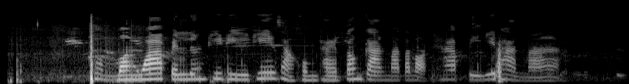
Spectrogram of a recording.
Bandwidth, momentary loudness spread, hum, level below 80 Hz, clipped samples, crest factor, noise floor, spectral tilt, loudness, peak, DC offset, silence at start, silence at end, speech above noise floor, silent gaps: 11.5 kHz; 20 LU; none; -46 dBFS; under 0.1%; 24 dB; -55 dBFS; -5.5 dB/octave; -22 LUFS; 0 dBFS; under 0.1%; 0.1 s; 0.7 s; 31 dB; none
